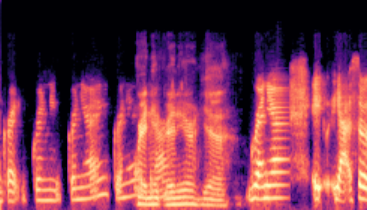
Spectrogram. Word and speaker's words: Grenier: Grenier.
